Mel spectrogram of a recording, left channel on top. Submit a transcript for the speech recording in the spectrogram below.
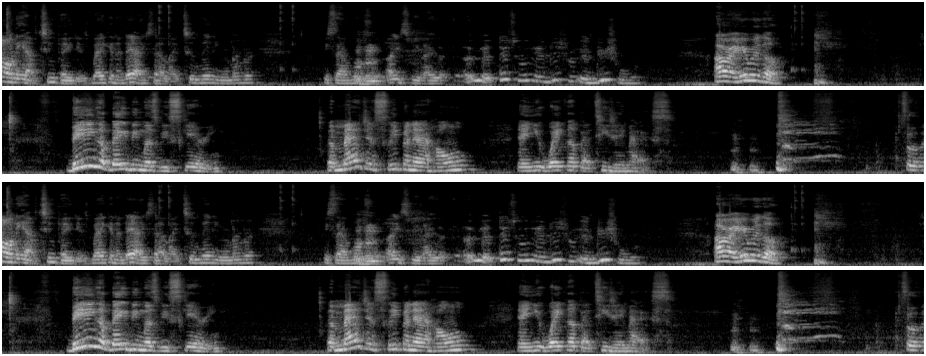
I only have 2 pages. Back in the day, I used to have like too many, remember? I used to have one. I used to be like, I got this one and this one and this one. Alright, here we go. Being a baby must be scary. Imagine sleeping at home and you wake up at TJ Maxx. So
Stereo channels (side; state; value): both; normal; correlation 0.59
